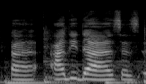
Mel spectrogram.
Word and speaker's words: Adidas: And they even, Adidas is how they're pronounced in Europe,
